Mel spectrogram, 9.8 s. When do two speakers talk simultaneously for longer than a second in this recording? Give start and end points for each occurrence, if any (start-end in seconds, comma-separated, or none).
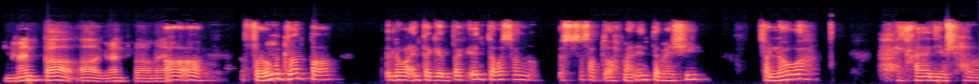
none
